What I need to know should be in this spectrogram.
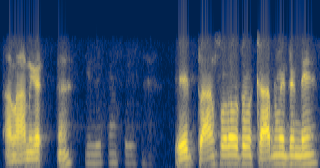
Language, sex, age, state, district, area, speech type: Telugu, male, 60+, Andhra Pradesh, Eluru, rural, conversation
